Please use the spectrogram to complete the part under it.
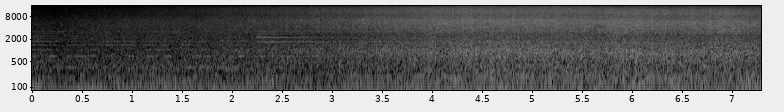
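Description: A boat's engine hums low and steadily.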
